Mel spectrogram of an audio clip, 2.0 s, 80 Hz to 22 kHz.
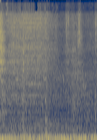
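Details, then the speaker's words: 1966 Chevy C60 semi truck, sat for decades, now running with 30 lb of air built up: steady even rumble, good oil pressure, no knocking or noise, sounds healthy. "so it will run oil pressure is good everything's good and it's not it's not knocking it's not making any noise everything's running on it looks good sounds good"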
